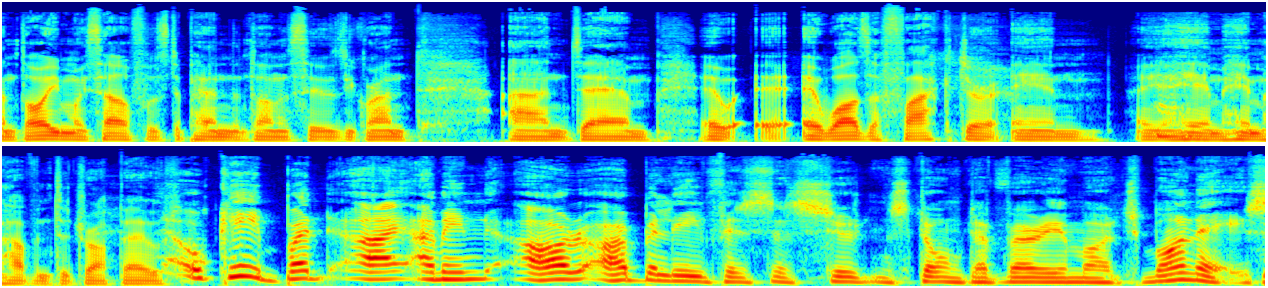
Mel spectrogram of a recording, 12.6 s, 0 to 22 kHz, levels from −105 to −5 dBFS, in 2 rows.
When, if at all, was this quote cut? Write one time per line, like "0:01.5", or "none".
0:05.6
